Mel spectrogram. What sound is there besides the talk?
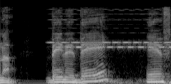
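telephone ringing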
